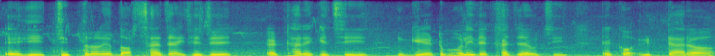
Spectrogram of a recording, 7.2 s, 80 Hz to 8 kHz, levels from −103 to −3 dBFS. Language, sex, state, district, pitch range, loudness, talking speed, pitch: Odia, male, Odisha, Malkangiri, 125-150 Hz, -14 LUFS, 100 wpm, 140 Hz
